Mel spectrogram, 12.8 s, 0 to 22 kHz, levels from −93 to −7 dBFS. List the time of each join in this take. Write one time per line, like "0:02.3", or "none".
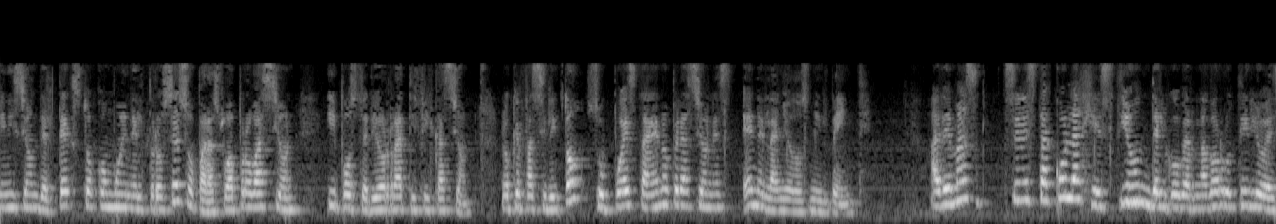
0:09.1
